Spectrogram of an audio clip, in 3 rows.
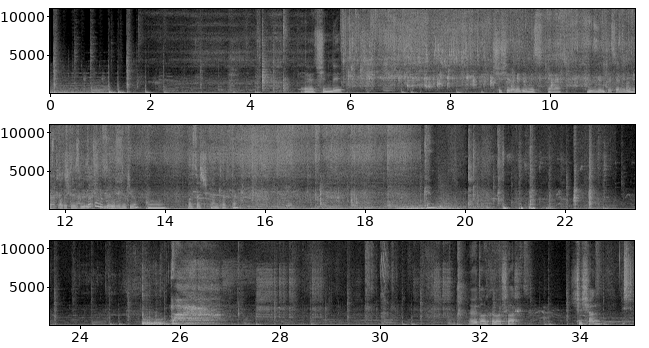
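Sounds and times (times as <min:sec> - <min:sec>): background music: 0:00.0 - 0:35.0
hot oil sizzling: 0:02.0 - 0:21.5.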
